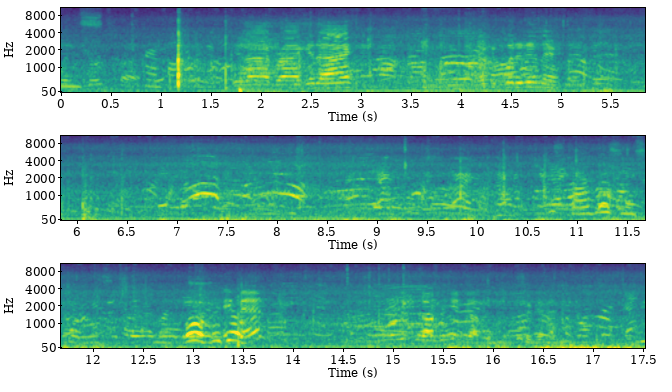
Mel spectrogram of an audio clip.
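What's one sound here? Children and adults shout and cheer outdoors.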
